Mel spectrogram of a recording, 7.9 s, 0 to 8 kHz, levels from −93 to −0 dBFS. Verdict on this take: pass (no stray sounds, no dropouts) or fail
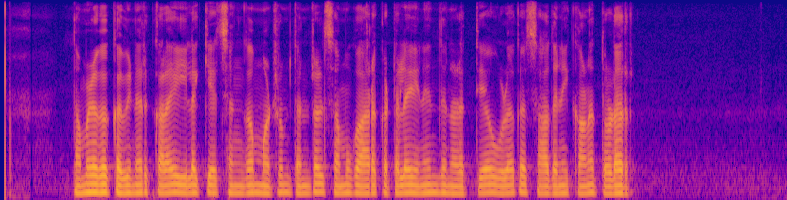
pass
